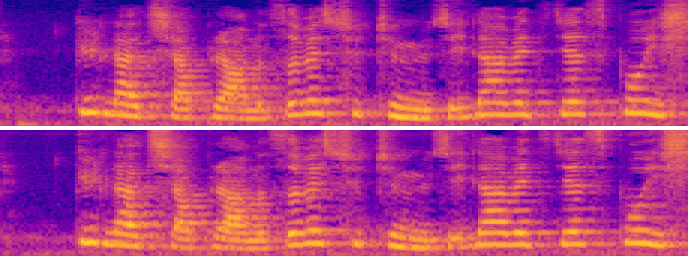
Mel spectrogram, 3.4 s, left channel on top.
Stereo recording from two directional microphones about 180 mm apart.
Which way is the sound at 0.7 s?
45° left (ahead or behind).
